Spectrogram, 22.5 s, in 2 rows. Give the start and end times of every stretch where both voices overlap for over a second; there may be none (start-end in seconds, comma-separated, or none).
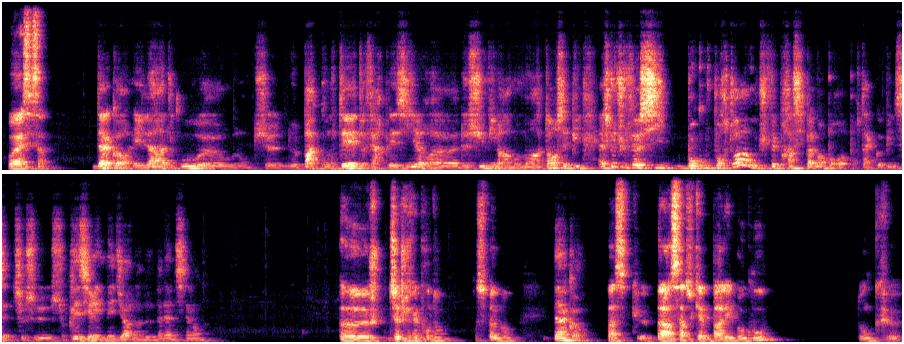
none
